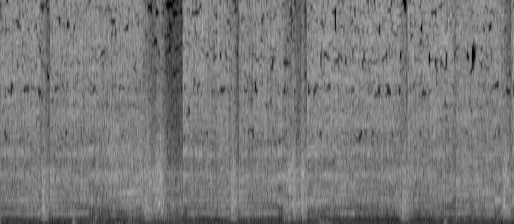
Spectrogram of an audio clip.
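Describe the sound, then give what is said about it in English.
A slow printer prints out quiz scores, running steadily with a constant mechanical whir and hiss, broken by periodic louder clunks and swishes every second or so as pages feed through. Fairly loud, with no talking. “Bear with us while we print out the scores, and this will determine whether or not you win a chicken.”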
